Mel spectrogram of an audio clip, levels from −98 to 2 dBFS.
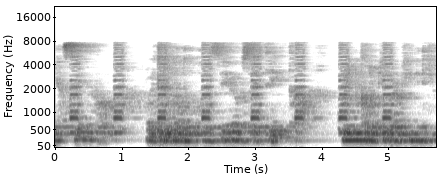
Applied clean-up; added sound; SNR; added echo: classical method WPE with log-MMSE.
